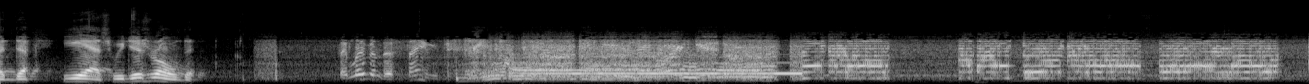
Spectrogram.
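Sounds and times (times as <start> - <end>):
garbled robotic radio transmission: 3.6 - 9.0, 9.6 - 12.9.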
